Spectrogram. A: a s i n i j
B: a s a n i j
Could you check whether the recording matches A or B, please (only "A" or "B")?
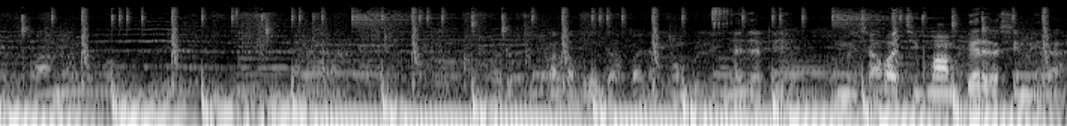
A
